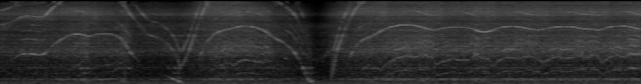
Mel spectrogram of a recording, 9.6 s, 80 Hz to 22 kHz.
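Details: PFM crown preparation on the upper left canine: 170L bur reducing the incisal edge, high-pitched dental drill whine rising and falling as it cuts, over background music.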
